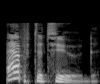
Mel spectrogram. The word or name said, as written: aptitude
